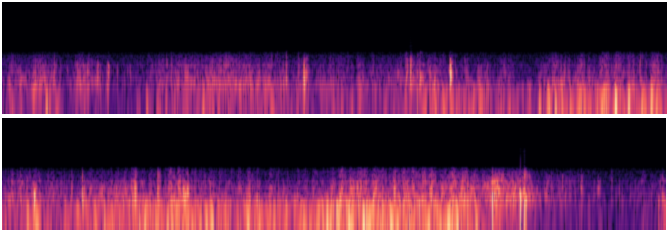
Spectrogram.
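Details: Stomach growling after eating McDonald's: continuous low rumbling with scattered gurgles and clicks, heard with a Stemoscope; normal bowel sounds of digestion.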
